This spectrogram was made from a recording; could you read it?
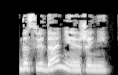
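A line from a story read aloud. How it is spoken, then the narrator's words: Plain. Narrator (Russian): сказала Рита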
